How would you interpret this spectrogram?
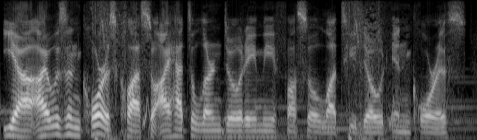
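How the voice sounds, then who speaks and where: A man's voice: medium pitch, steady tone, moderate pace, fairly bright tone. A man livestreaming a game with casual, playful, chatty reaction commentary. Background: game music.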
